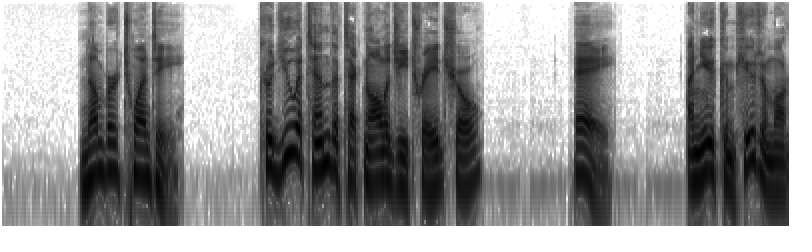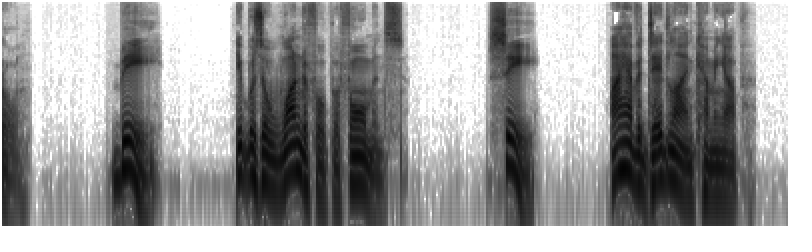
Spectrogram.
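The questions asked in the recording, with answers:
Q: Could you attend the technology trade show?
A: C: I have a deadline coming up.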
